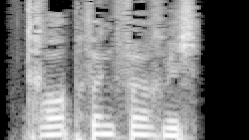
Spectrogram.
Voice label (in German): "tropfenförmig", German; adjectives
